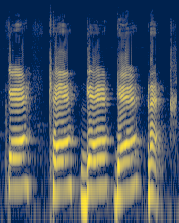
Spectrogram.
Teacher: निकल रहा है ना कंठ से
